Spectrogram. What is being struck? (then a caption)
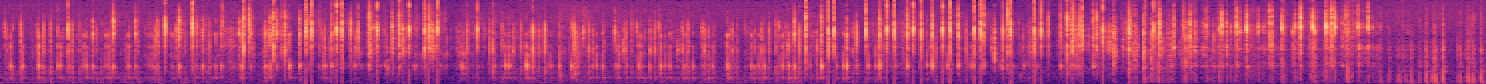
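Plastic camera body and lens. Long nails of both hands tap fast across the hollow plastic body and lens of a Canon DSLR camera. The result is a dense, continuous patter of crisp, bright clicks, each dying away almost instantly, with almost no low end and a steady level throughout.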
